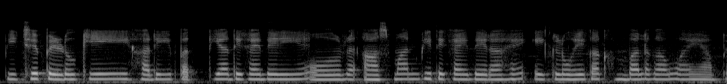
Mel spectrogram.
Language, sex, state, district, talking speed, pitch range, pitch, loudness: Hindi, female, Uttar Pradesh, Etah, 215 wpm, 230-245 Hz, 235 Hz, -31 LUFS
